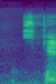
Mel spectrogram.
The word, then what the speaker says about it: skink: Skink. Skank with an E.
